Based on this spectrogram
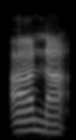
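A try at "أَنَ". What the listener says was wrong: Anak pendek.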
